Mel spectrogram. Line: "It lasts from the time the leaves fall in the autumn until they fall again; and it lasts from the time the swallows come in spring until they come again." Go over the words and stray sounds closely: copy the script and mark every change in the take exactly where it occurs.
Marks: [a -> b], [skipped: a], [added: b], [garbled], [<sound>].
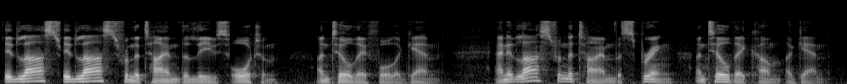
"It lasts [added: it lasts] from the time the leaves [skipped: fall in the] autumn until they fall again; and it lasts from the time the [skipped: swallows come in] spring until they come again."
